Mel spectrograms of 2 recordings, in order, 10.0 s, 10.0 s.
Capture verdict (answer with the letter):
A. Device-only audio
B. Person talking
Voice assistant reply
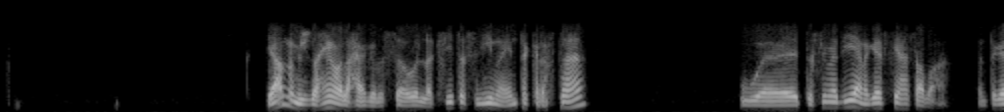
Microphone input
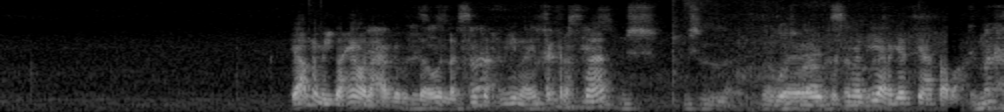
B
